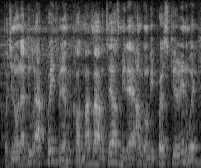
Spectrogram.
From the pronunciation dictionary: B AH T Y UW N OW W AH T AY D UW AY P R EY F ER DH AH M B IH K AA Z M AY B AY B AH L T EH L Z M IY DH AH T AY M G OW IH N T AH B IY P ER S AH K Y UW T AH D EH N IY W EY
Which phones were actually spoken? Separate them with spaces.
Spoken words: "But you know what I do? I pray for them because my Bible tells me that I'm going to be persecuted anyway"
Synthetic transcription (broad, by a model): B AH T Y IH N OW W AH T AY D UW AY P R EY F ER DH AH M B IH K AA Z M AY B AY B L T EH L Z M IY DH AH T AY M G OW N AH B IY P ER S AH K Y UW T AH D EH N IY W EY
